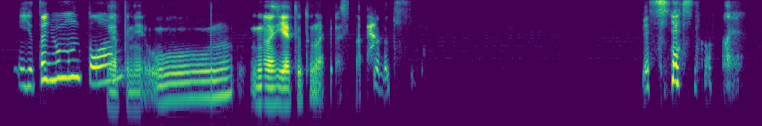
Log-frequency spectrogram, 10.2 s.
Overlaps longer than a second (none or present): none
